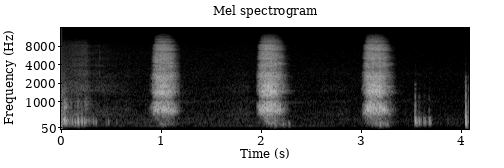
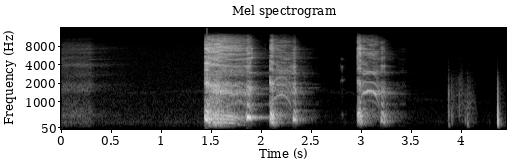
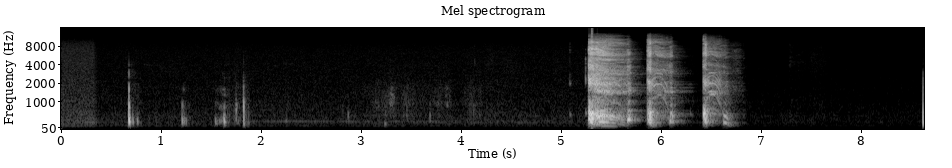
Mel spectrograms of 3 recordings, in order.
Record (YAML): exhalation_length: 4.1 s
exhalation_amplitude: 12470
exhalation_signal_mean_std_ratio: 0.35
three_cough_length: 4.5 s
three_cough_amplitude: 25813
three_cough_signal_mean_std_ratio: 0.32
cough_length: 8.6 s
cough_amplitude: 26028
cough_signal_mean_std_ratio: 0.2
survey_phase: alpha (2021-03-01 to 2021-08-12)
age: 18-44
gender: Female
wearing_mask: 'No'
symptom_new_continuous_cough: true
symptom_diarrhoea: true
symptom_fatigue: true
symptom_onset: 3 days
smoker_status: Never smoked
respiratory_condition_asthma: false
respiratory_condition_other: false
recruitment_source: Test and Trace
submission_delay: 1 day
covid_test_result: Positive
covid_test_method: RT-qPCR
covid_ct_value: 30.0
covid_ct_gene: N gene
